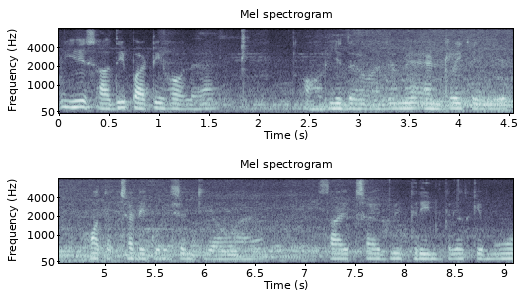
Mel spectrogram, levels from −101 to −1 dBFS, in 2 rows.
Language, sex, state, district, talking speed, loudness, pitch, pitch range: Hindi, female, Punjab, Pathankot, 165 wpm, -19 LUFS, 170 Hz, 160-175 Hz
